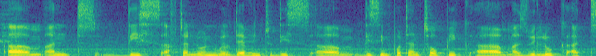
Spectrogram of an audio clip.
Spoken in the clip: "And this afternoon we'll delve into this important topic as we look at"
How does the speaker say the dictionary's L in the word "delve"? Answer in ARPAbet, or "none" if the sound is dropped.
none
